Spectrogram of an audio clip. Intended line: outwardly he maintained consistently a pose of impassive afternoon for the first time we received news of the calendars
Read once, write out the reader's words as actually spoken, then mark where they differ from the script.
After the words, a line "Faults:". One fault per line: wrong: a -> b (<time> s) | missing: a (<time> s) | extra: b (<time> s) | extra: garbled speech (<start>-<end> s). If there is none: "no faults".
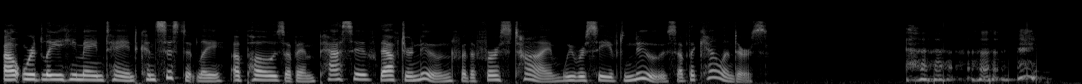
outwardly he maintained consistently a pose of impassive afternoon for the first time we received news of the calendars
Faults:
no faults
